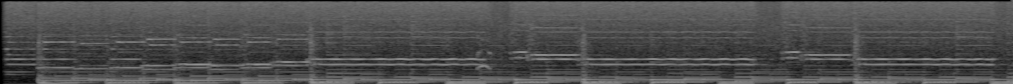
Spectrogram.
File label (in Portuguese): trilha; GEOGRAFIA; peru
